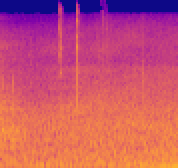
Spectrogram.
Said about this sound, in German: Ich Bin jetzt gerade am Fahren und habe so ein Lavalier-Mikrofon jetzt angestöpselt. Der Wind geht schon recht gut, ich hoffe.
